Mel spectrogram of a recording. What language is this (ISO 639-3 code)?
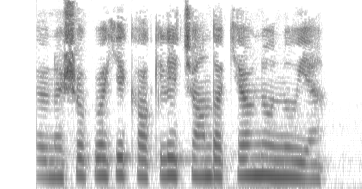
kur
